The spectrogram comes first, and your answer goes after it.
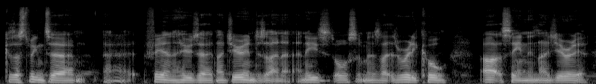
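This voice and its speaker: A man from Britain hosting a podcast, talking quickly in a low, gravelly voice. He chats casually and rambles, filling gaps with ums and poking fun at himself. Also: steady tone. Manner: chatty, rambling, self-deprecating, with frequent fillers. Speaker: podcast host. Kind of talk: casual chat.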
